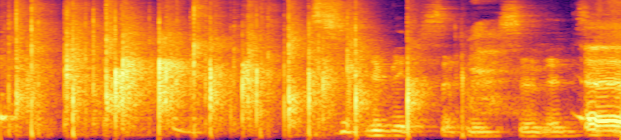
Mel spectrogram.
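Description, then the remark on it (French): A few people applaud themselves for reaching the end of the fourth volume, clapping in a quick, uneven patter that thins out after a few seconds, while voices and laughter rise over and continue past the applause. “Et ouais, on peut s'applaudir Oui.”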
